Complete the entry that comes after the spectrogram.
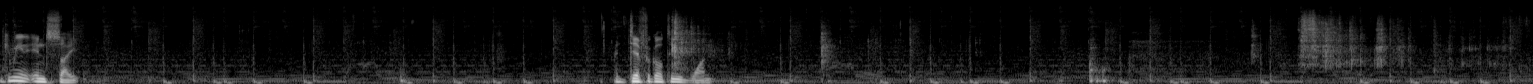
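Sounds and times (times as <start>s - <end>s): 
speech: 0.1s - 0.9s, 6.3s - 7.2s
dice tumbling across a tabletop: 6.6s - 7.4s, 8.2s - 8.8s, 12.5s - 15.3s.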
